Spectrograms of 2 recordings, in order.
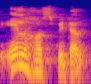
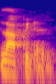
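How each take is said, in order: First: It is said as written, with an 's' sound. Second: It is said without any 's' sound. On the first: This follows the written spelling. "এটার spelling হচ্ছে" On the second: This is how the name is actually pronounced. "এর actual উচ্চারণ হচ্ছে"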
